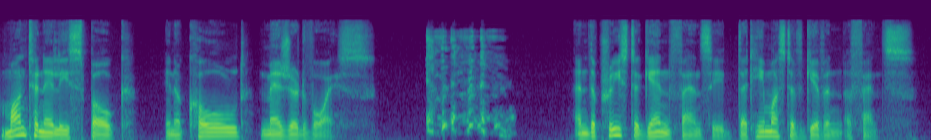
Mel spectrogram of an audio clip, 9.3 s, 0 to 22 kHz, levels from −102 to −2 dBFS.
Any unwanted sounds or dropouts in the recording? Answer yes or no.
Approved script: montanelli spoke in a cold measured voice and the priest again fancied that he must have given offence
yes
